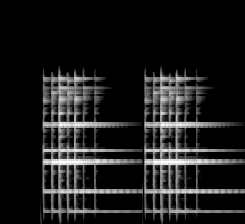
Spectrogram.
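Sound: doorbell ringing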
